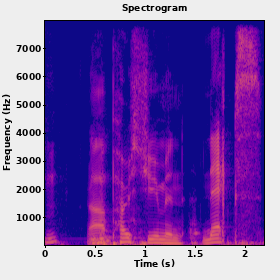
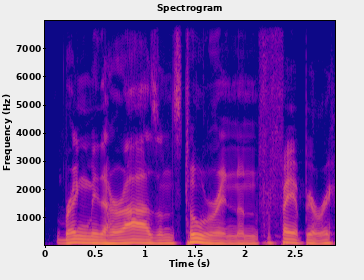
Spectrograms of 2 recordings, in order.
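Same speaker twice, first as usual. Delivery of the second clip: wandering, inconsistent put-on Southern accent; 8 dB louder than usual. Speaker answers a cue about sayings in the South, wandering put-on Southern accent. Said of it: "The geographical location of that accent really varied".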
